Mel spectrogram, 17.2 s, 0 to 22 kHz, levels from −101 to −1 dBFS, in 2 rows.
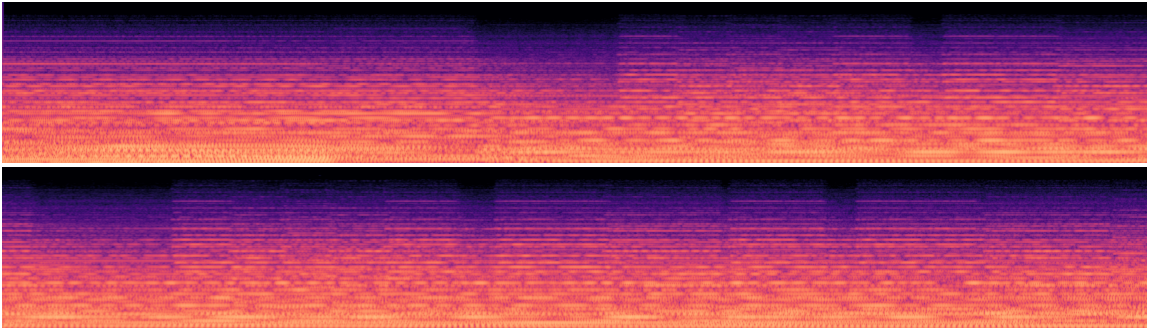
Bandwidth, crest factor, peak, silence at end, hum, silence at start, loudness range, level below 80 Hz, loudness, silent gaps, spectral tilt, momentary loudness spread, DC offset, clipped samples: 9.6 kHz; 14 dB; -4 dBFS; 0 s; none; 0 s; 1 LU; -26 dBFS; -18 LUFS; none; -7.5 dB/octave; 3 LU; under 0.1%; under 0.1%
